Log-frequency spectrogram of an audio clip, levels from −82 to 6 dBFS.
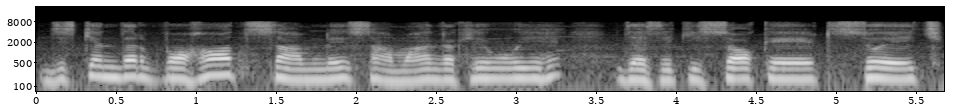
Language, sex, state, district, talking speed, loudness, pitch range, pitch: Hindi, male, Bihar, West Champaran, 135 wpm, -14 LUFS, 160-175 Hz, 170 Hz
